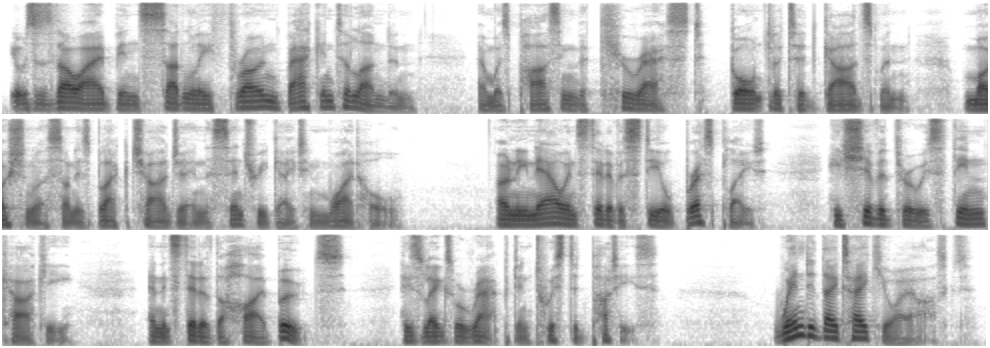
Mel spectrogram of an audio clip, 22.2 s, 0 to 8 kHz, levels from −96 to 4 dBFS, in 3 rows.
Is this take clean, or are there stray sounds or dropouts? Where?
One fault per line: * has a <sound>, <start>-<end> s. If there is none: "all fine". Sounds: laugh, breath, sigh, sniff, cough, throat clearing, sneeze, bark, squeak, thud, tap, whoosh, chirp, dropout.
all fine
